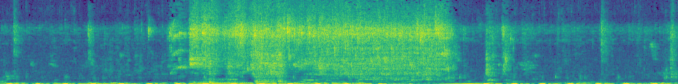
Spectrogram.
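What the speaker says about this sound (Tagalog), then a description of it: "Saka lagyan pa natin ng konting sabaw." Broth pours into a pot of chicken tinola with papaya, a steady splashing rush of liquid for several seconds between quieter stretches of stirring and clatter.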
